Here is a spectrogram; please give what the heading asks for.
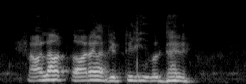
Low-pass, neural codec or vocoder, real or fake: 10.8 kHz; codec, 24 kHz, 1.5 kbps, HILCodec; fake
